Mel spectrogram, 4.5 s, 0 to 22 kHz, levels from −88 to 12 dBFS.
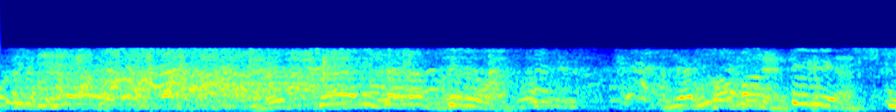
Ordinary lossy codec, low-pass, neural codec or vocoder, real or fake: AAC, 16 kbps; 3.6 kHz; none; real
